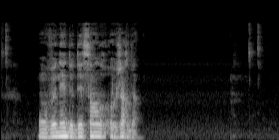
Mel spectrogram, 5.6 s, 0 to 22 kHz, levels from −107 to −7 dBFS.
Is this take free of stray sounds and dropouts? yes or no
yes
